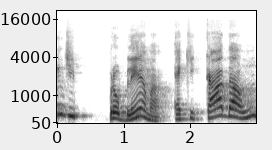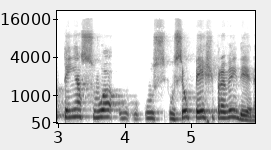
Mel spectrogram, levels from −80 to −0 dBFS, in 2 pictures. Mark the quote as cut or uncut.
uncut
